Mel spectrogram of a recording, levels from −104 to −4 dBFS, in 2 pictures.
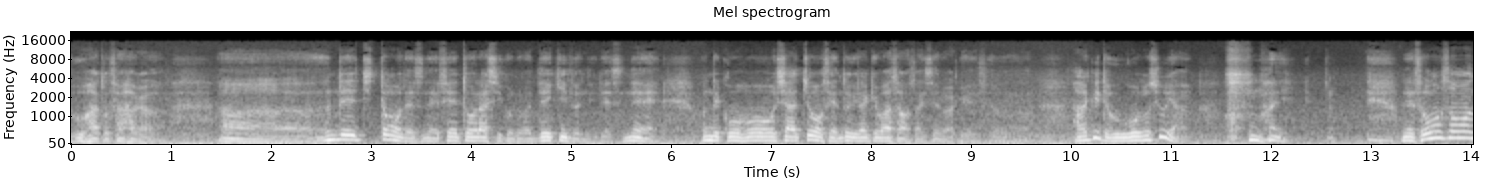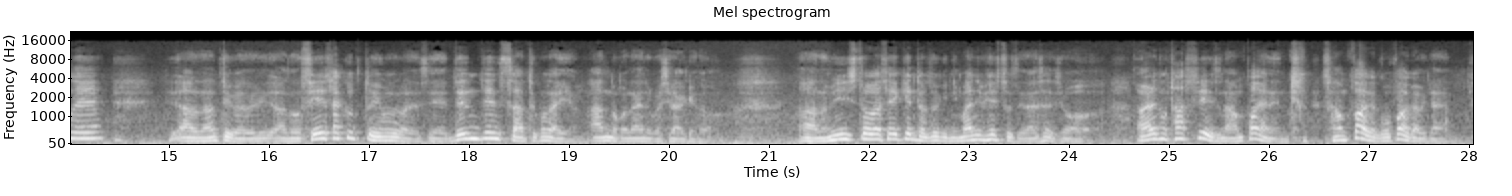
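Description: No technical faults are audible.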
